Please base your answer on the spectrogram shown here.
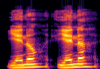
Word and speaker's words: llena: Well, both of those sound like a Y. Llena, and amarillo. No, but it's a double L. The way you spell it. Yeah. So they're both double L's, and they both do the Y sound, right?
